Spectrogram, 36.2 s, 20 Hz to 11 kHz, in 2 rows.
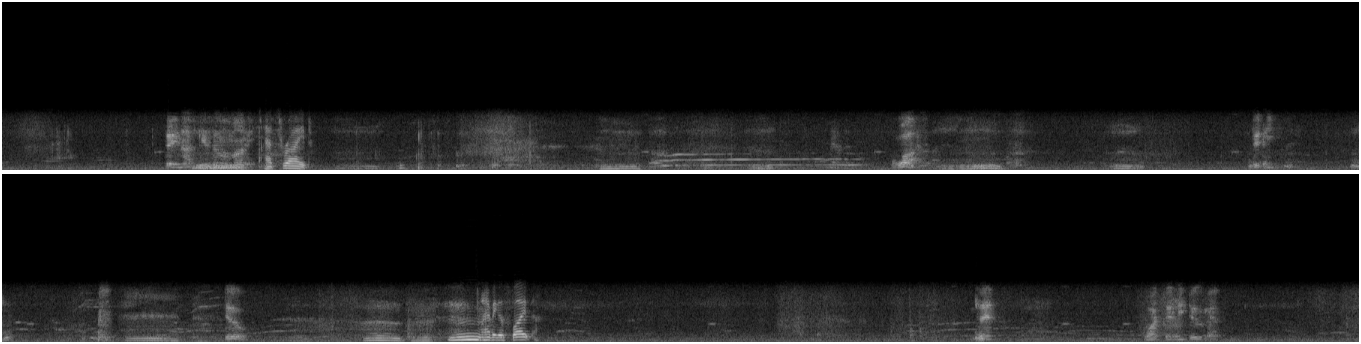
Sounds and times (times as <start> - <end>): Inside, small room: 0.0 - 36.1.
